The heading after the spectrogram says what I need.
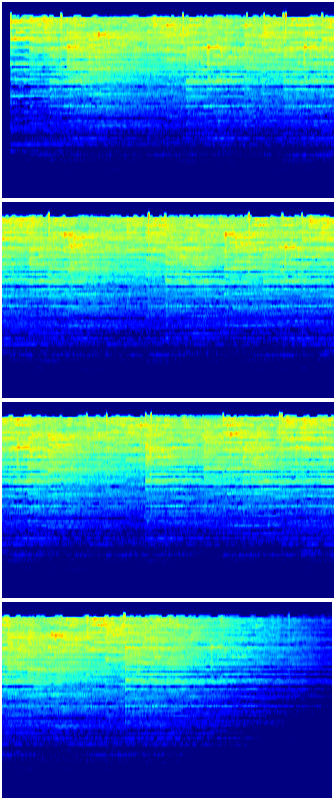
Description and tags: Yet another sparkling sound!
fairy, spell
